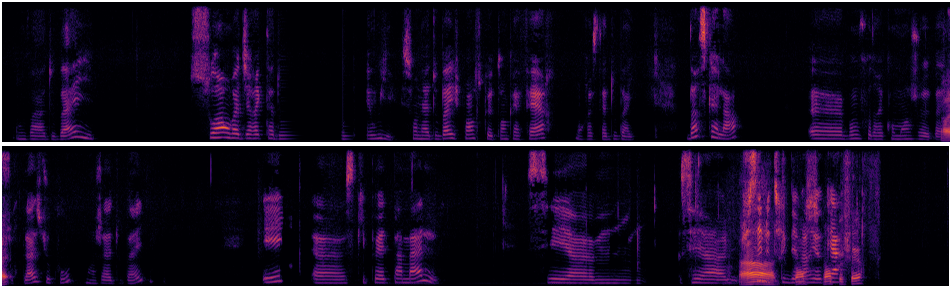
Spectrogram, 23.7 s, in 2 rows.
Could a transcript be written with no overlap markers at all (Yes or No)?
No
